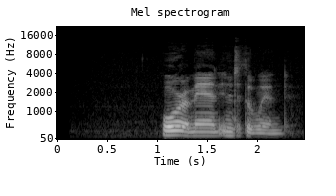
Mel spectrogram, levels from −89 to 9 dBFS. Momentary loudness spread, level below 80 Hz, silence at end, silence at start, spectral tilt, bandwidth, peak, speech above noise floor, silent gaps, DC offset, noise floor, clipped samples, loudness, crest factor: 12 LU; -80 dBFS; 0.2 s; 1.05 s; -6.5 dB/octave; 10.5 kHz; -8 dBFS; 43 dB; none; under 0.1%; -69 dBFS; under 0.1%; -27 LUFS; 20 dB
